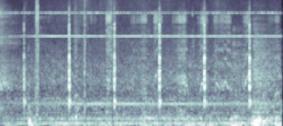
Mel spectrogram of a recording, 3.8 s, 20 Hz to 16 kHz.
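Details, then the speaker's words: Citroën C4 Picasso with a noise from the rear, mic held close at the rear: sharp light ticks about one every 0.6 seconds over a quiet car hum. Rattle from the rear. "Ó mas o barulho vem da parte traseira aqui ó vamos desmontar agora a parte lateral ver o que que é"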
